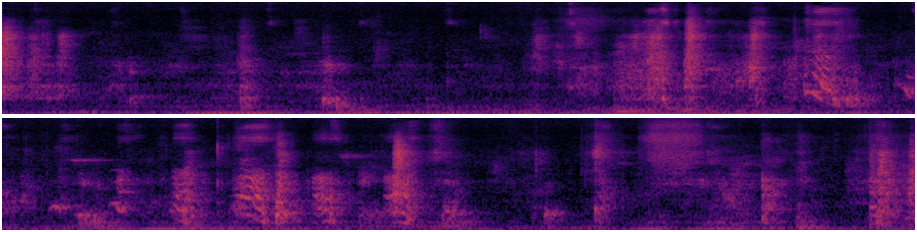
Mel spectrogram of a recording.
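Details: Seven-day-old Pit Bull pups whimper and squeak in a busy overlapping stream of short, thin, high cries, several per second at times, over a low steady hum and soft shuffling.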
